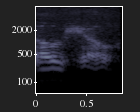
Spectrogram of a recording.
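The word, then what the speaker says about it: Bozo: Uh it was a Bojo. Uh, it's B O Z O. Uh, but it's pronounced as if it was B O Z H O Bojo.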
